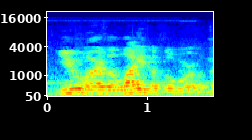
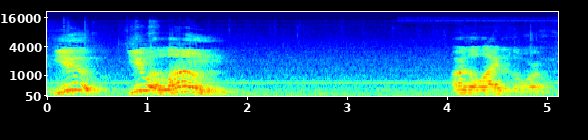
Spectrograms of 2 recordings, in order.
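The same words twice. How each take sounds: First: Said in the usual way. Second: Slow, emphatic "you alone" with the pitch up on "You"; stress on You. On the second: Shown as a demonstration. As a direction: lean hard on "You, you alone" before the rest. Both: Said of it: "and that's emphatic".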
